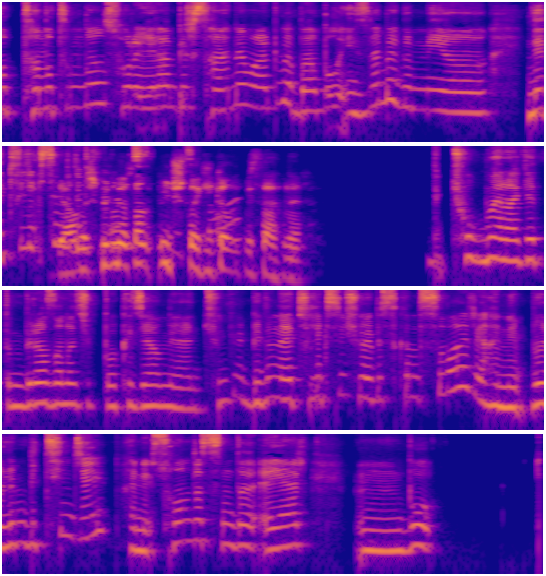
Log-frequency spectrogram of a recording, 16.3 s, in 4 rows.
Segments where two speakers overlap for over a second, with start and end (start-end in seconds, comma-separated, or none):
4.5-5.9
